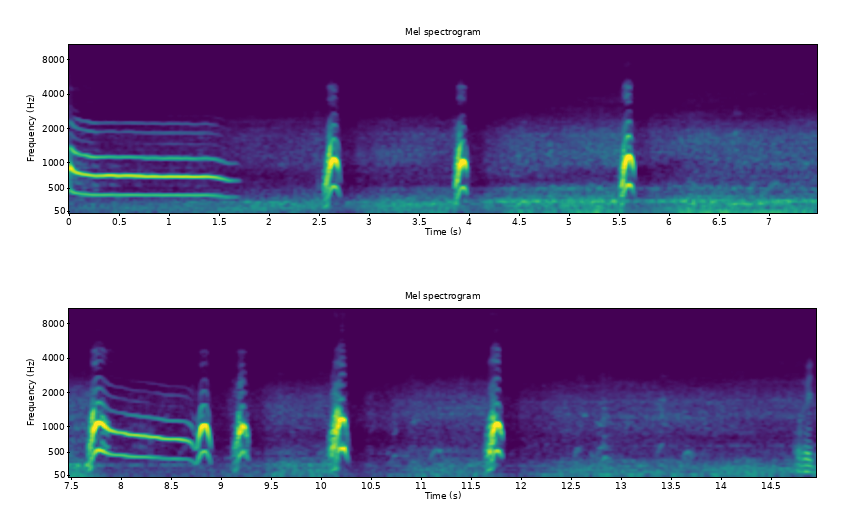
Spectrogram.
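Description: A dog nearby gives a long whining howl, then a series of sharp, loud barks spaced a second or two apart, with another drawn-out whine partway through, all over low background noise.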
